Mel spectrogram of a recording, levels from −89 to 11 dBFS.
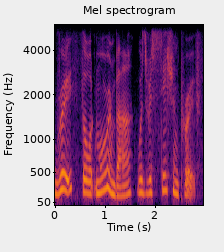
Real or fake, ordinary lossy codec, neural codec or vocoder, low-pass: real; Opus, 24 kbps; none; 5.4 kHz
